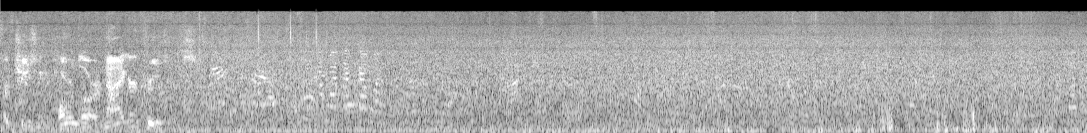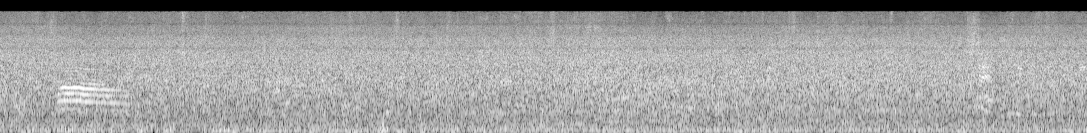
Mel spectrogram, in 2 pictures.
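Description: Wind buffets outdoors.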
